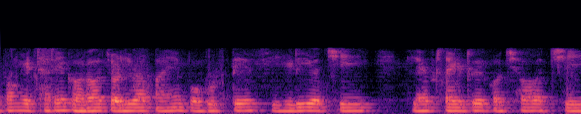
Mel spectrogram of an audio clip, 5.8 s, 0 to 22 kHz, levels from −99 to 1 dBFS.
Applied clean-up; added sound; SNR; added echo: neural separator model SepFormer DNS4.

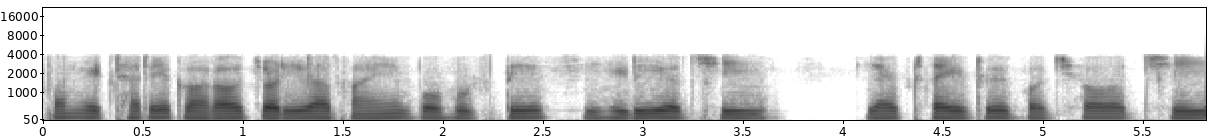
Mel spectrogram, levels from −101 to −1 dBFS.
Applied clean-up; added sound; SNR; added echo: neural separator model SepFormer WHAMR!.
